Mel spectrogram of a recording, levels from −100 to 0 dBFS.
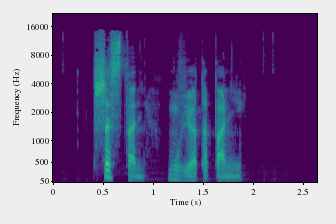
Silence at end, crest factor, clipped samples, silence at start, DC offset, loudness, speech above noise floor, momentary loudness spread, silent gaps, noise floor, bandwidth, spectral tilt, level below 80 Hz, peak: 0.8 s; 24 dB; under 0.1%; 0.4 s; under 0.1%; -35 LUFS; 43 dB; 20 LU; none; -80 dBFS; 14.5 kHz; -1.5 dB/octave; -82 dBFS; -16 dBFS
